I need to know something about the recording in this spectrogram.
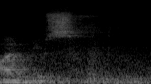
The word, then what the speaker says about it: Agnus: It's like canyon. Yeah. Like that. Or an inye in Latin, sort of like a nye, but not quite that. So Agnus.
